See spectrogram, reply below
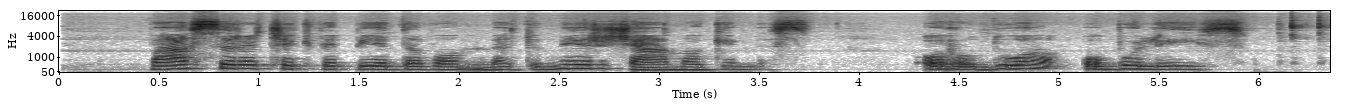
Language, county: Lithuanian, Panevėžys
